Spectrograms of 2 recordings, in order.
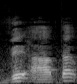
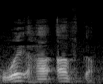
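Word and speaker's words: ואהבת: Comme ça que la prononciation scientifiquement, tu dis pas Ve-ha-hafta, We-ha-hafta.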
